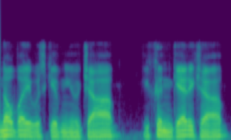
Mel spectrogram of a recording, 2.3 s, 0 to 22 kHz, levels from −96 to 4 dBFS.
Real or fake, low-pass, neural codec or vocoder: real; 7.2 kHz; none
